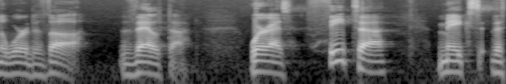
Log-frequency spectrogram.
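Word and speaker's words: θήτα: In math, you called this theta using an American pronunciation. But this letter in Greek is the letter theta, and it makes a th sound.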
